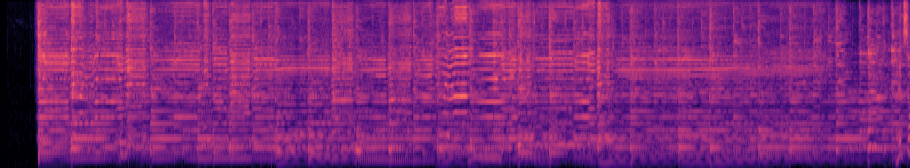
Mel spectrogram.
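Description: A harmonica in a neck rack plays a folk melody over a strummed bouzouki. It starts after a moment of silence, less than a second in.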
